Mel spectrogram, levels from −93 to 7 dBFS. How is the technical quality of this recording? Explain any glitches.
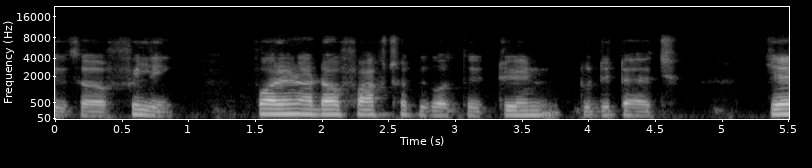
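There's a timing problem running through the whole thing, heard over a call path whose top end stops around 8 kHz.

Clock drift between sender and receiver: the sending side's clock runs roughly 3 percent slow, so the receiver's jitter buffer keeps draining. That lag is there from start to finish and sets up everything else you hear.

Repeated timing corrections: from 0.27 s to 5.41 s, the receiver keeps padding the speech with tiny repeated bits to cover the shortfall, about 150 ms added overall. Playback sits at 97 percent speed, so it comes across as slightly dragged, with small uneven hiccups in the pacing.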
